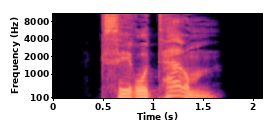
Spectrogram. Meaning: xerothermic
- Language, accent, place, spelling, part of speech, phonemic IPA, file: German, Germany, Berlin, xerotherm, adjective, /kseʁoˈtɛʁm/, De-xerotherm.ogg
